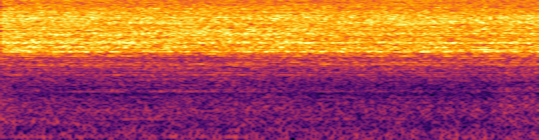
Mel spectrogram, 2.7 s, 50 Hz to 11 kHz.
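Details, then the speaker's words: Tubeless motorcycle tyre with a screw in it, inflated to about 40 psi for plugging: constant high-pitched hiss of escaping air, steady and unbroken; puncture leaking air. "for the purposes of plugging it. All right. And I can already hear it hissing."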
